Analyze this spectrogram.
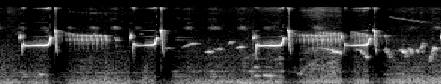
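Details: A male bar-winged prinia sings in ngotot, ngalun, variasi and kristal styles. Each phrase is a clear level whistle snapping upward, followed by a loud buzzy rattle. Phrases come in pairs, in a quiet setting.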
